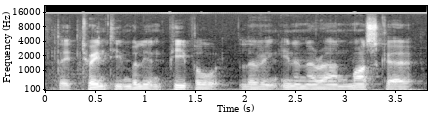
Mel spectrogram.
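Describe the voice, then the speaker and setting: A man speaks at a moderate pace with a South African accent. His very deep, low pitch has a dark, mellow tone. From South Africa, Eastern Cape (East London). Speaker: restaurant owner. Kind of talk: TV interview.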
